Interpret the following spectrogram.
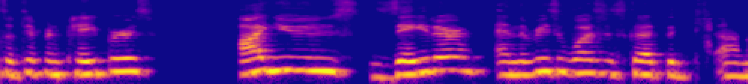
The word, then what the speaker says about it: Zeta: How do you How do you spell that? Is that Z Z A D E R? The company's name? Yeah, Zeta.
